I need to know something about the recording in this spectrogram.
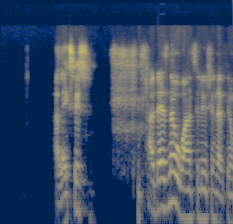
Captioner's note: laughing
